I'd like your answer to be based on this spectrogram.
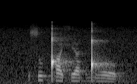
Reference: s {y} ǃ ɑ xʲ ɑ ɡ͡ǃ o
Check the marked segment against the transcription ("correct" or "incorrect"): incorrect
